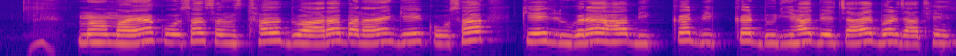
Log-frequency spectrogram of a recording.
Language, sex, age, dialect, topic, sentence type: Chhattisgarhi, male, 18-24, Western/Budati/Khatahi, banking, statement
